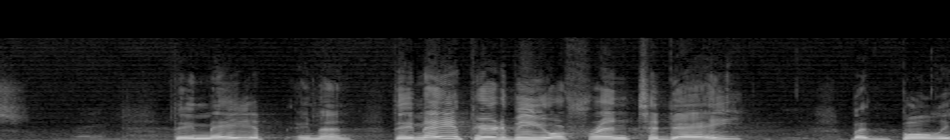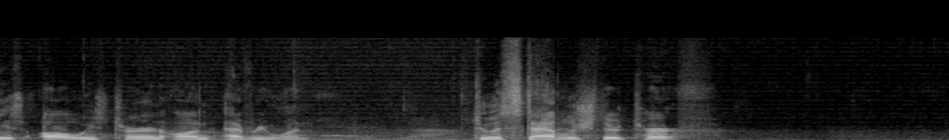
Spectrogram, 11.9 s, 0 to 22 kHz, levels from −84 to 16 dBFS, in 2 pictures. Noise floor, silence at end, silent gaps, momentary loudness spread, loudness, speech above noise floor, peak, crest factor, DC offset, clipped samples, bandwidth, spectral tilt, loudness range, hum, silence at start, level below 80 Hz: -57 dBFS; 1.65 s; none; 8 LU; -18 LUFS; 40 dB; -4 dBFS; 16 dB; under 0.1%; under 0.1%; 16 kHz; -5.5 dB/octave; 5 LU; none; 0 s; -58 dBFS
